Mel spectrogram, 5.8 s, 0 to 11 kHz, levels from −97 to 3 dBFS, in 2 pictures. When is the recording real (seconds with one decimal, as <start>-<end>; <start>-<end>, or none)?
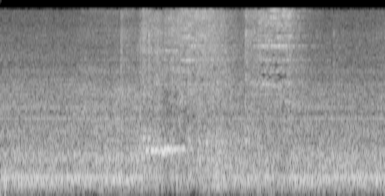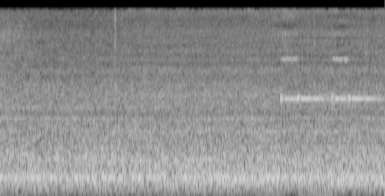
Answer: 0.0-0.6; 1.1-3.8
